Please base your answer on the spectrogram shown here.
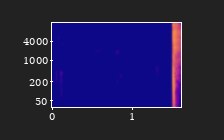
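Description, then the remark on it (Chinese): After a long silence, a single sharp spank of a hand on buttocks cracks out, loud and crisp, with a brief fading tail. “屁股被爸爸打得好开心啊！”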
